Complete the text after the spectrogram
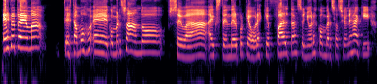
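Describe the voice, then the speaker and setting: A young Venezuelan woman hosts a studio chat, talking in a lively, animated storytelling way with lots of repeats. Her voice is bright, smooth and a touch high, close on a desk mic. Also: a little slow. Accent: Venezuelan Spanish. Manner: lively storytelling with many repeats and hand gestures. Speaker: radio host. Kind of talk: casual interview talk. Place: small studio with screen backdrop.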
